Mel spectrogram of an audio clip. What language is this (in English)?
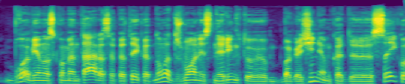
Lithuanian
